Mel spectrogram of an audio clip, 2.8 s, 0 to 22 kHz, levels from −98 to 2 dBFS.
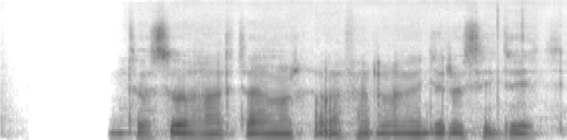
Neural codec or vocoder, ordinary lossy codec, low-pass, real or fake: codec, 44.1 kHz, 2.6 kbps, SNAC; none; none; fake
